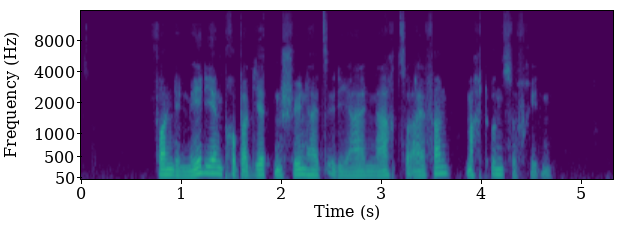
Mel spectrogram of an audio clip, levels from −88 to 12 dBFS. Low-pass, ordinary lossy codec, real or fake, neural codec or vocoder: 14.4 kHz; Opus, 16 kbps; real; none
